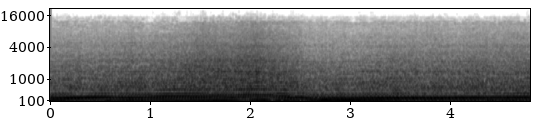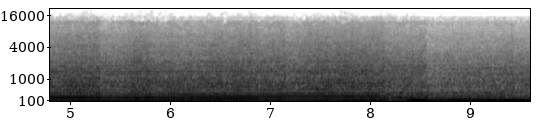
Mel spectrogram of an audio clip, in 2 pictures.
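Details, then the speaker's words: LS-swapped OBS Suburban with new custom exhaust, clogged converter removed, driving: deep, smooth V8 rumble rising and falling evenly with throttle, muffled and mellow; sounds stock, surprisingly peppy. "it sounds like a pretty stock truck [Music] it's surprisingly peppy for a big girl"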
